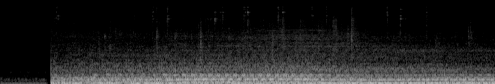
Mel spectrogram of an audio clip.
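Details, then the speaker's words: Dodge/Mercedes Sprinter diesel van on test drive under load, lacking power: steady whistle over diesel drone and road rumble, an audible air leak. "I don't know if you guys can hear that, but something is definitely leaking. We're going to take it around the block, too, but I'm definitely hearing an air leak here."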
